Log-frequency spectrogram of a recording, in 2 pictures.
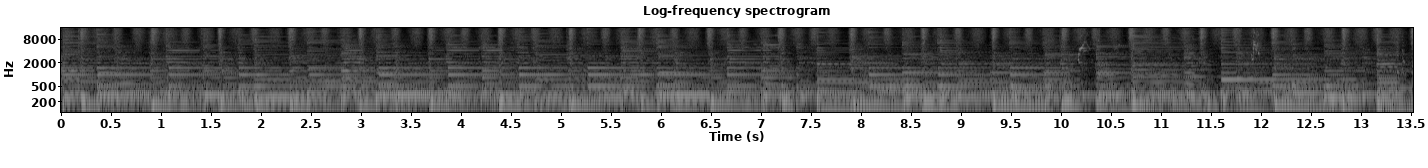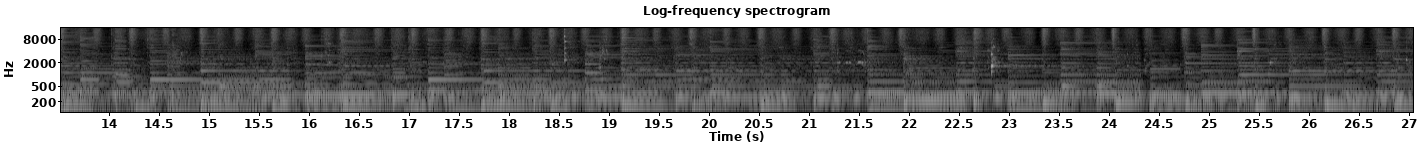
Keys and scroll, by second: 19.1 ctrl+z.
